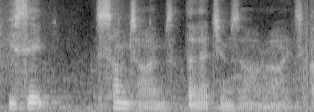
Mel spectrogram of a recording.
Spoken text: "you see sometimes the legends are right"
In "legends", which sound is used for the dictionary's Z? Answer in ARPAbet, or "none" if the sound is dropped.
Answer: Z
